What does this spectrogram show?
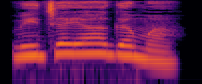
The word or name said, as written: ವಿಜಯಾಗಮ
